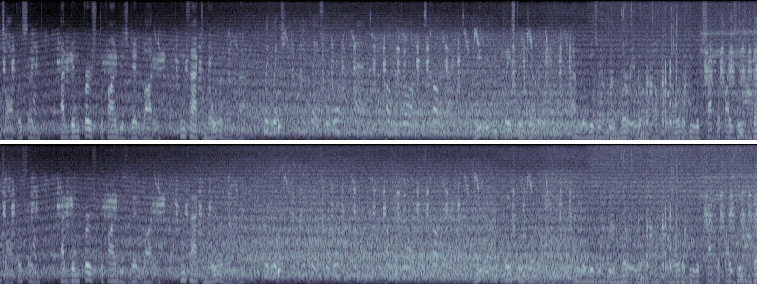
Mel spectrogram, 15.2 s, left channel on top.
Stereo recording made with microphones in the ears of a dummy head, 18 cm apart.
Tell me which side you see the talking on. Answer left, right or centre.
left.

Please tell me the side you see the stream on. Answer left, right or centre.
right.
